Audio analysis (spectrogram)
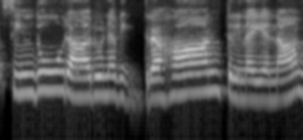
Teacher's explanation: there is ಆನ್ ಅನುಸ್ವಾರ followed by A consonant ಸೊ the ಅನುಸ್ವಾರ will take the form of the last letter of the ತವರ್ಗ which is ವರ್ಗ ಪಂಚಮ rule is applied here ಸೊ ಸಿಂಧೂರಾರುಣ ವಿಗ್ರಹಂ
